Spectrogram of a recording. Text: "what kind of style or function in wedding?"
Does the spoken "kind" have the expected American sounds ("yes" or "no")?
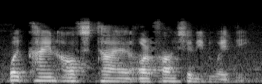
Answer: yes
